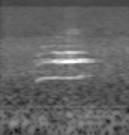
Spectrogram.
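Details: Siamese kitten Selena, seven weeks old, while playing with a duckling: a single drawn-out, fairly soft meow swelling and fading within about a second, steady low hum behind.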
